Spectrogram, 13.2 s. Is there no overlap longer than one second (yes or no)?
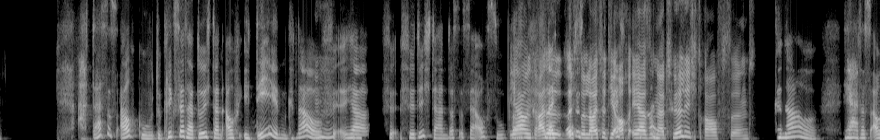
no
